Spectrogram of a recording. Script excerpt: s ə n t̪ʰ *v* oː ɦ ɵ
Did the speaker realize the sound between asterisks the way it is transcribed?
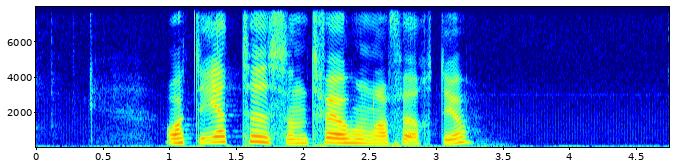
yes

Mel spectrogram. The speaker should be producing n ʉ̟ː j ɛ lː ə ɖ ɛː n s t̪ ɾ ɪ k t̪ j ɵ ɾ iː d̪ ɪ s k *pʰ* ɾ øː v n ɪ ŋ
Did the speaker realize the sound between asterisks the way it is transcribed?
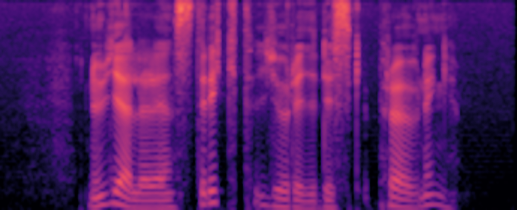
yes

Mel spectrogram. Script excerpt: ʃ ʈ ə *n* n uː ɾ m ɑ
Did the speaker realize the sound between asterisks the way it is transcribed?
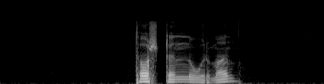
yes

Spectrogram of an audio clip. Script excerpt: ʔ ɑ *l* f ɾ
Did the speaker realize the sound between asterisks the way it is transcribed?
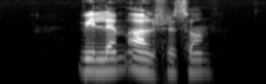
yes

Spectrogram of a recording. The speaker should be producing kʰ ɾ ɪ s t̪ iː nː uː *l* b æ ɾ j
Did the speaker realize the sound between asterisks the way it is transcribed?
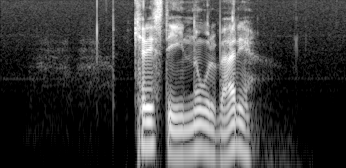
no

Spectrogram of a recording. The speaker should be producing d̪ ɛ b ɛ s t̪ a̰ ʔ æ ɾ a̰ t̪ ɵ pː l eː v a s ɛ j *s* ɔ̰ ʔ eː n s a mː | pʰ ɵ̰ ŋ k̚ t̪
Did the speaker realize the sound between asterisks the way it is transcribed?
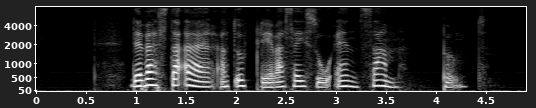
yes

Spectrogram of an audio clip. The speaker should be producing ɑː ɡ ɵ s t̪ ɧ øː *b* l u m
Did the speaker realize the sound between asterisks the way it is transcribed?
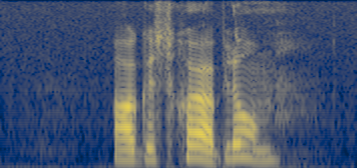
yes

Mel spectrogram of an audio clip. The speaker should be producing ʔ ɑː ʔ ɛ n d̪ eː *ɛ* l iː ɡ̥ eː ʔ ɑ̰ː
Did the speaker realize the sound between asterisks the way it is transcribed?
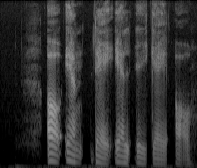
yes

